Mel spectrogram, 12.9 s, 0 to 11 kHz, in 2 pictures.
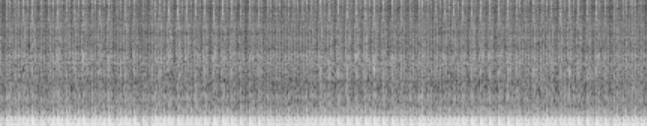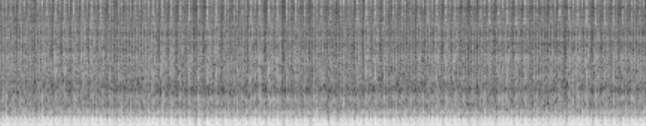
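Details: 2022 Harley-Davidson Road Glide, first start after Cyclerama CR483 cam install: loud, lumpy, even V-twin idle with a deep uneven pulse, steady with no knocks; running healthy.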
